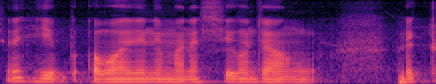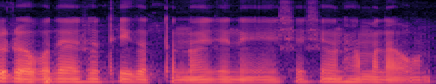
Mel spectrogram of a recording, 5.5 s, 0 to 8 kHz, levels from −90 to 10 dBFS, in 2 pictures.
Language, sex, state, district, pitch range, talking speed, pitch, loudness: Chakma, male, Tripura, Dhalai, 90-100 Hz, 175 wpm, 95 Hz, -22 LUFS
